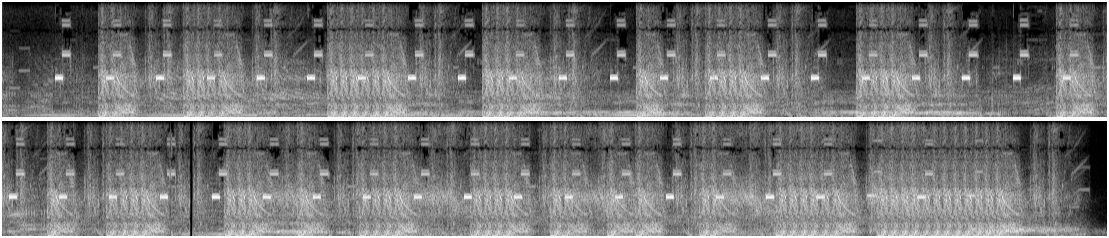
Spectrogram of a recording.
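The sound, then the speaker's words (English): Automatic bolt gun firing in a video game: loud, rapid bursts of repeated shots with brief gaps between them, continuing for the whole stretch. “There we go. It's automatic bolt gun.”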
